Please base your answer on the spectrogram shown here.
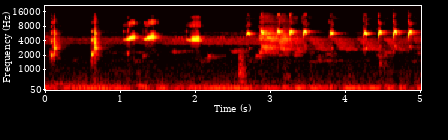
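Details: Sunda robin singing hard and spreading its wings: a few buzzy notes, then a run of short clear whistled notes repeated in quick succession, rising slightly in pace.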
